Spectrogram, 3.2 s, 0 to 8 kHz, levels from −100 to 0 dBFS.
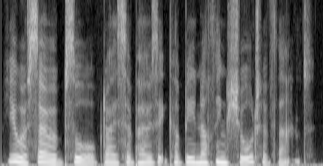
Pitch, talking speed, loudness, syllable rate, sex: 210 Hz, 240 wpm, -15 LUFS, 6.2 syllables/s, female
